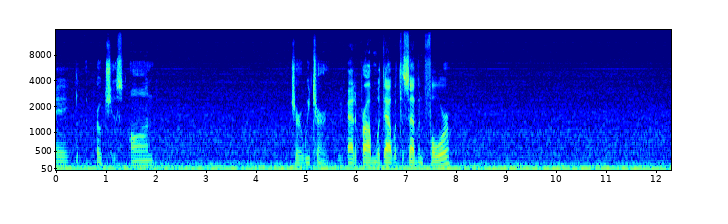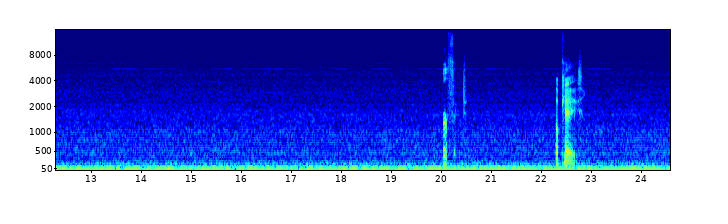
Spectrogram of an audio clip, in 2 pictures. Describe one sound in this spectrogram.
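A jet engine drones steadily.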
